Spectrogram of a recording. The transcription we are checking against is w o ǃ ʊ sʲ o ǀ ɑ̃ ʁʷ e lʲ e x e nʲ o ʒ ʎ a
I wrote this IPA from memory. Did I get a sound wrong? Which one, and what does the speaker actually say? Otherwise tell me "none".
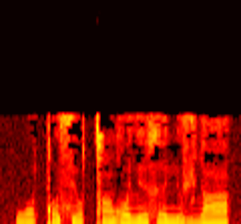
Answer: none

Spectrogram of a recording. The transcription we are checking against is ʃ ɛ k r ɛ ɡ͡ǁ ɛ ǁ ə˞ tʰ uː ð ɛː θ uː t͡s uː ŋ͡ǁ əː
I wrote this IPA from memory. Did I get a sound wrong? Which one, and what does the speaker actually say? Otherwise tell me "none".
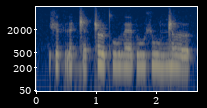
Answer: t͡s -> ʃ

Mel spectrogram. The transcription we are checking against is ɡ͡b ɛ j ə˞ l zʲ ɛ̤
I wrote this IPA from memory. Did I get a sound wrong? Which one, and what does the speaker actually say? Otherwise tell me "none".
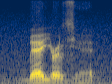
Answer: none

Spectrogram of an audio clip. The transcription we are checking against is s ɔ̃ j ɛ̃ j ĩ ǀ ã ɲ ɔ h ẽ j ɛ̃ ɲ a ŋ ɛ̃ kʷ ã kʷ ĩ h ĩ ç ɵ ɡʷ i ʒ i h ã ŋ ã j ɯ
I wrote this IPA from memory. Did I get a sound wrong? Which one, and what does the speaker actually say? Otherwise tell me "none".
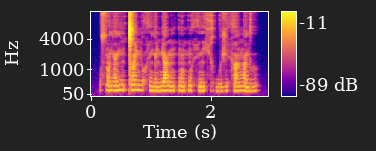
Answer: ẽ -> ĩ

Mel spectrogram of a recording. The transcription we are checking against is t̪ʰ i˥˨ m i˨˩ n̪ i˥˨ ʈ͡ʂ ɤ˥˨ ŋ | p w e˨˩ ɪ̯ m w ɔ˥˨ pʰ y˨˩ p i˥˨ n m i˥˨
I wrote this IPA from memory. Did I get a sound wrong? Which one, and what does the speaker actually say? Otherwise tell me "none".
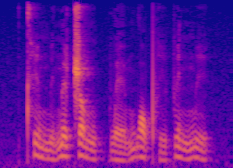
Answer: y˨˩ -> i˨˩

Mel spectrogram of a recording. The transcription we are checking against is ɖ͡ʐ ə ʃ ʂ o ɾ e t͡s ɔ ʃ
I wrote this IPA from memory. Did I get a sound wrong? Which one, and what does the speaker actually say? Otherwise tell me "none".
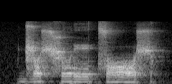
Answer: ə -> ɔ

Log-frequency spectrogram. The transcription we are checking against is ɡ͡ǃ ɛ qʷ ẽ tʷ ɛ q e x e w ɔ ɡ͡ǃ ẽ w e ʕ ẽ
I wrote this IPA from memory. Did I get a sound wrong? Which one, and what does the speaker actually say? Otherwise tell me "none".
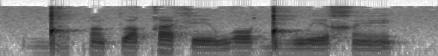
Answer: ʕ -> χ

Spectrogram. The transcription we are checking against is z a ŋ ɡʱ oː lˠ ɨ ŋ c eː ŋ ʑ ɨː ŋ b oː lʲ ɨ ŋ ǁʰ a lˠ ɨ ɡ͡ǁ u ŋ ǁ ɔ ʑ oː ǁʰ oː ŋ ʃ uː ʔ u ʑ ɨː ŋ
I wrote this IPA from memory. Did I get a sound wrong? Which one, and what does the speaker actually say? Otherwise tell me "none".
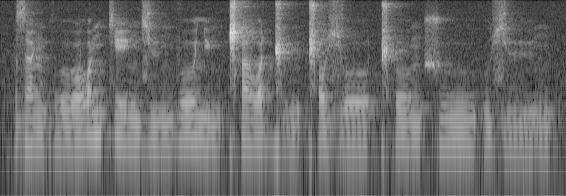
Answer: b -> v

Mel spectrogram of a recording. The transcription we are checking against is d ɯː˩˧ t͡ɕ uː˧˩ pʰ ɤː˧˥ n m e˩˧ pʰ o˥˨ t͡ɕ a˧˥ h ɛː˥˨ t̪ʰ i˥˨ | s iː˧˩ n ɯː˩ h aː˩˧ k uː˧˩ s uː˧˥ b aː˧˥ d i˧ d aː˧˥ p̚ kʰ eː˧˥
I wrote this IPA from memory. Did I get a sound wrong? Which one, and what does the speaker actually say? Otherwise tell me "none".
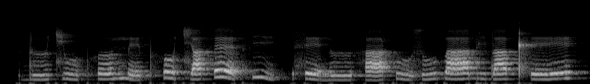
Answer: iː˧˩ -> eː˧˩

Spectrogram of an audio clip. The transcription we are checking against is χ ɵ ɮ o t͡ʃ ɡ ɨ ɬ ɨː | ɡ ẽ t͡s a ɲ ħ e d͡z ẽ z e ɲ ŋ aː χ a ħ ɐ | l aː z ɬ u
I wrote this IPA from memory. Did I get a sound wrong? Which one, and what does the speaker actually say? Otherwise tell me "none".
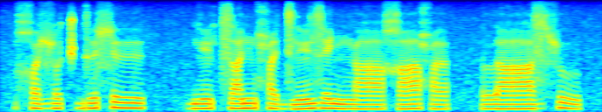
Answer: none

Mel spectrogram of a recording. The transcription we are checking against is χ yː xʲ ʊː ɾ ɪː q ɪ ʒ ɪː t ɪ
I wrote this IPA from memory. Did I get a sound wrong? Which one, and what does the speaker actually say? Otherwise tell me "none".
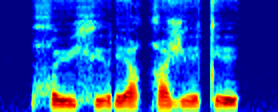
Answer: none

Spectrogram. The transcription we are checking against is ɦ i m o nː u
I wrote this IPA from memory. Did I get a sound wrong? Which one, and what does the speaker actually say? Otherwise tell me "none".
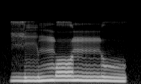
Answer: none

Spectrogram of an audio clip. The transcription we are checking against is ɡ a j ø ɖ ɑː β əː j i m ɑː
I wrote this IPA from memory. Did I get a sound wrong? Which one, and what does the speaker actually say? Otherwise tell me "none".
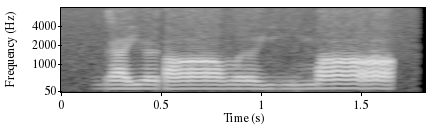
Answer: ɖ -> ɽ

